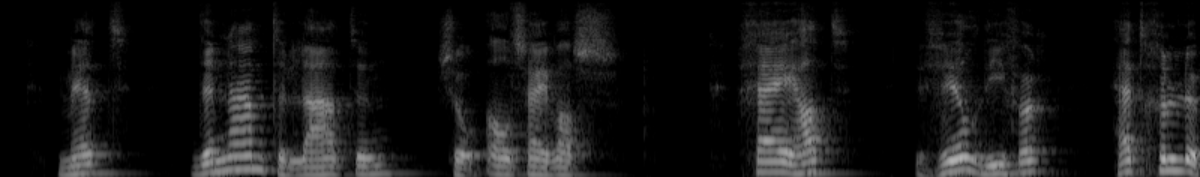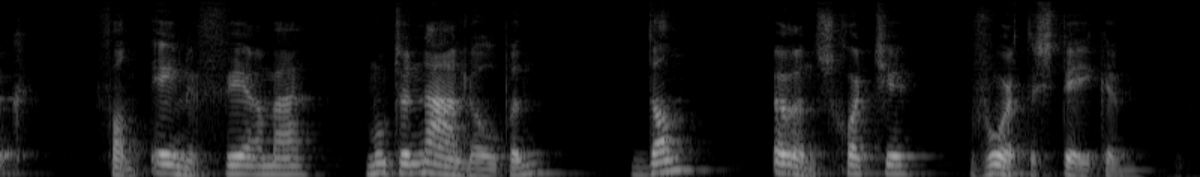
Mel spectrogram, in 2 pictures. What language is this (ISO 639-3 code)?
nld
